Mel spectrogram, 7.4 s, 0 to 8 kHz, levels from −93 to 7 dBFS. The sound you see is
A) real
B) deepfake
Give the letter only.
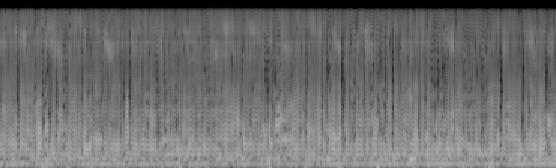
B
